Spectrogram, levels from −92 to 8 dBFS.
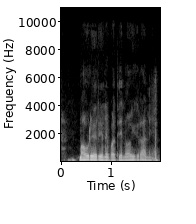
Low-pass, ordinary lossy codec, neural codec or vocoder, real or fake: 9.9 kHz; AAC, 48 kbps; codec, 24 kHz, 6 kbps, HILCodec; fake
